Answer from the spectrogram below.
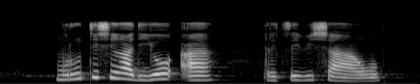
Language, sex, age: Northern Sotho, female, 24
